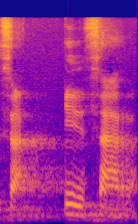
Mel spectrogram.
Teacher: ujung lidah ketemu ujung gigi seri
